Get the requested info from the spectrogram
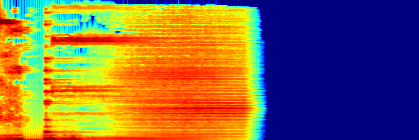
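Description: Logo sting sound effect: a loud, bass-heavy impact, then a second hit that leaves a ringing, many-toned chord sounding until it cuts off about two and a half seconds in.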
